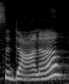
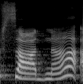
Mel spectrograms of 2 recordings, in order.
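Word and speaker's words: Sadhana: So, on the first day of school, of kindergarten, when the teacher called roll and pronounced my name as Sadhna, instead of Sadhna, I raised my hand and was like, yes, I'm present, and I didn't think to correct her.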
